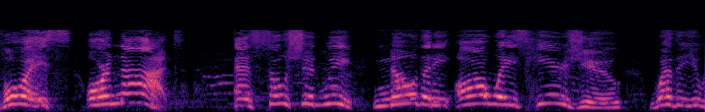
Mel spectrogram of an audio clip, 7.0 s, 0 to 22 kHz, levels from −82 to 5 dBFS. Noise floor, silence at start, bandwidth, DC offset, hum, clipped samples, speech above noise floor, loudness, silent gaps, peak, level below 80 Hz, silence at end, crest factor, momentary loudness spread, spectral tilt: -54 dBFS; 0 s; 7.6 kHz; under 0.1%; none; under 0.1%; 27 dB; -28 LUFS; none; -8 dBFS; -76 dBFS; 0 s; 20 dB; 12 LU; -4.5 dB/octave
